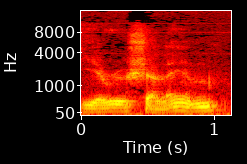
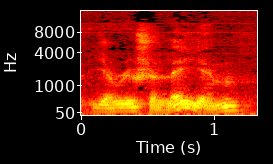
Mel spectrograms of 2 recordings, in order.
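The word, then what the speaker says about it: ירושלים: And then if we look up Jerusalem, it's actually pronounced Yerushalem, and then sometimes Yerushalayim, I guess sometimes, an allusion to its main hills.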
